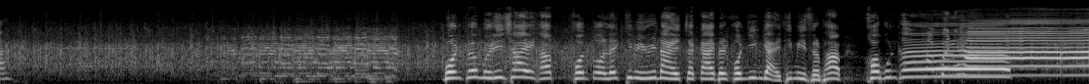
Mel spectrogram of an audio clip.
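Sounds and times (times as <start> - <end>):
audience applause: 0.0 - 8.1
speech: 4.4 - 10.2.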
